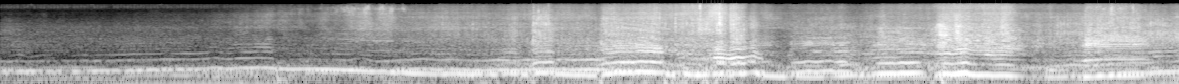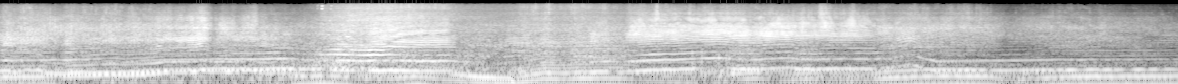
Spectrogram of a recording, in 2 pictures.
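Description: Off-road racing buggy engines revving hard as they race on a dirt track, the pitch climbing and dropping again and again through the gear changes. It grows louder through the middle as a buggy passes close, then eases off.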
